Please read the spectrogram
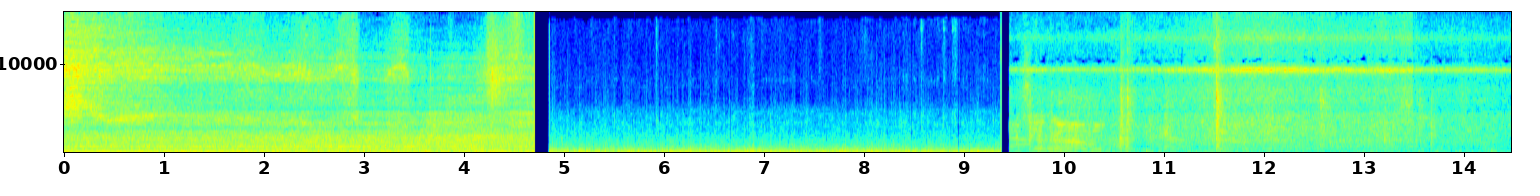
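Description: Airliner cabin noise: a loud, steady deep rumble of the aircraft, cut off abruptly about 5 seconds in and replaced by a somewhat quieter, duller rumble. About 9 seconds in that also cuts off, leaving a much quieter steady background hum with a faint thin high whine.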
